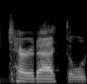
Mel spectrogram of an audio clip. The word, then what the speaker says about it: pterodactyl: can't you hear a pterodactyl go to the bathroom we have not done this for the record and i'm kind of scared because the p is silent yeah the grabbing of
